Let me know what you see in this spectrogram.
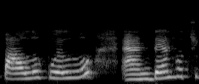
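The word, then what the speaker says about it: Paulo Coelho: বাট হচ্ছে গিয়ে স্যার, রাইটারের নাম হচ্ছে স্যার পাউলো কোয়েলহো। ওকে, সো আমরা হচ্ছে কি এটা উচ্চারণ হবে পাওলো কোয়েলহো।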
